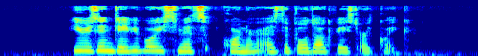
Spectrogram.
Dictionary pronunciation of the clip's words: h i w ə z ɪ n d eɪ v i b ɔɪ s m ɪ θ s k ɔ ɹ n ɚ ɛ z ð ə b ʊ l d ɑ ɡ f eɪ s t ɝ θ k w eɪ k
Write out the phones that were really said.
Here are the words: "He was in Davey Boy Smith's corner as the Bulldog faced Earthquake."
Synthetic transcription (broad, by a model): h i w ə z ɪ n d eɪ v i b ɔɪ s m ɪ θ s k ɔ ɹ n ɚ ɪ z ð ə b ʊ l d ɑ ɡ f eɪ s t ɝ θ k w eɪ k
